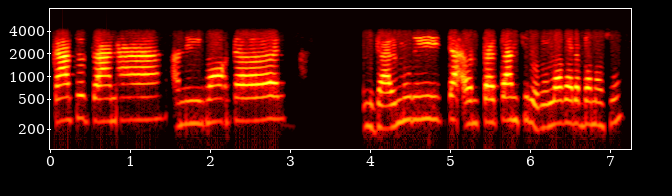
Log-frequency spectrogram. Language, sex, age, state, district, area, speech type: Nepali, female, 45-60, West Bengal, Alipurduar, rural, conversation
